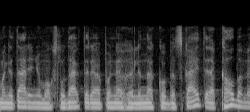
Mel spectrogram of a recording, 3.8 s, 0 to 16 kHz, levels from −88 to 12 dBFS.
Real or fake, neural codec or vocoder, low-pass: real; none; 7.2 kHz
